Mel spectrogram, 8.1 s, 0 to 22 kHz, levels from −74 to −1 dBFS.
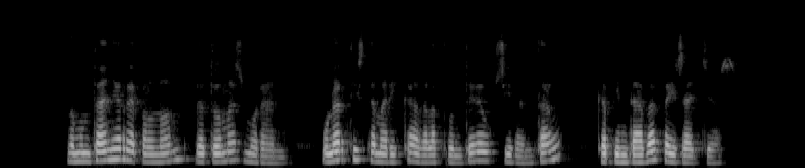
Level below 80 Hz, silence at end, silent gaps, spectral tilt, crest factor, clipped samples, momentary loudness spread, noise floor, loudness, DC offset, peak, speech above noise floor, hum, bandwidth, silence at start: -86 dBFS; 0.75 s; none; -7 dB/octave; 18 dB; under 0.1%; 10 LU; -80 dBFS; -30 LUFS; under 0.1%; -12 dBFS; 51 dB; none; 9.4 kHz; 0.7 s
